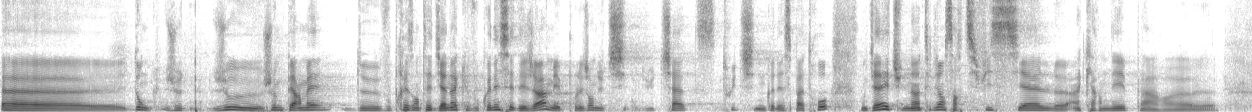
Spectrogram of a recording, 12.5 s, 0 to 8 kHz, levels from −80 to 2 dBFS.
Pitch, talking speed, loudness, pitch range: 145 Hz, 175 wpm, -26 LUFS, 130-160 Hz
